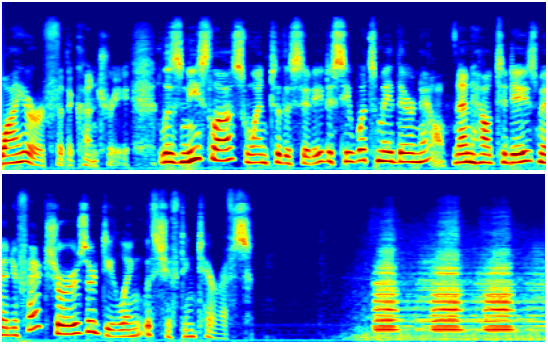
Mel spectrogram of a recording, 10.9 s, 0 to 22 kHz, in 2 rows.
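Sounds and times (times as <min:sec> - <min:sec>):
speech: 0:00.0 - 0:08.0
freight locomotive engine rumbling: 0:08.8 - 0:10.8
freight locomotive horn blasts: 0:09.0 - 0:10.8.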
